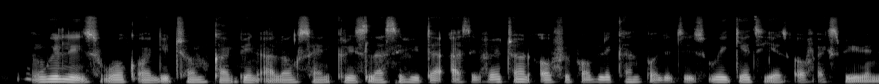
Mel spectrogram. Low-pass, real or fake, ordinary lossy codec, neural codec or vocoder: 9.9 kHz; real; none; none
